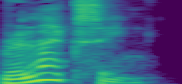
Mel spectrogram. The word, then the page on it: relaxing: British English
